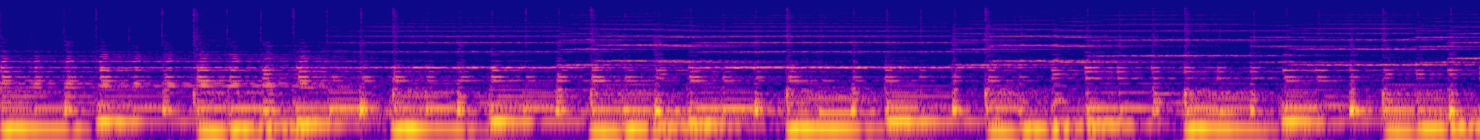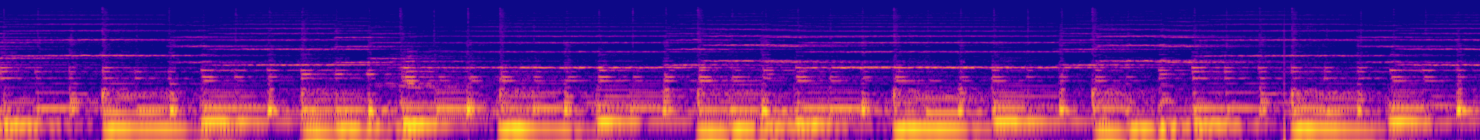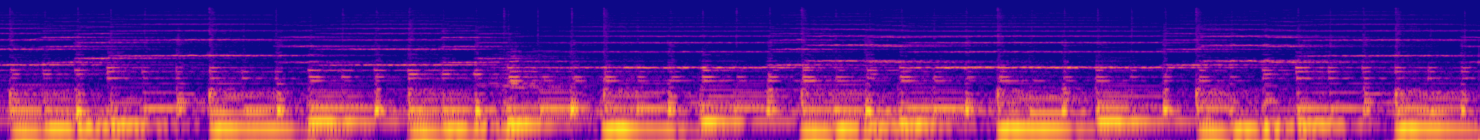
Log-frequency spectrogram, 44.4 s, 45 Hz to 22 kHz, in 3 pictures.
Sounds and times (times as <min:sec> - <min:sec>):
New-age music: 0:00.0 - 0:44.4.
